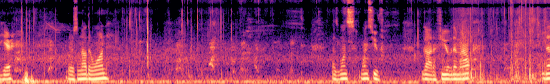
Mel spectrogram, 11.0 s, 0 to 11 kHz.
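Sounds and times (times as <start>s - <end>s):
soil and roots crackling: 0.0s - 11.0s.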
